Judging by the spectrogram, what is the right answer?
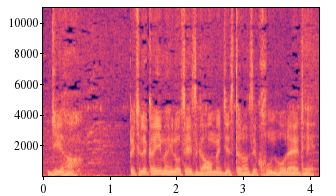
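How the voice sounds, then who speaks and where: A man's voice: medium pitch, normal speed, mellow, faint music behind, close to an everyday voice. A man playing a resolute, commanding undercover police inspector in a story. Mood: firm.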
